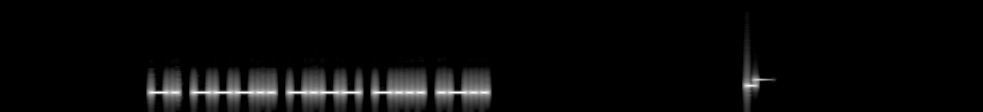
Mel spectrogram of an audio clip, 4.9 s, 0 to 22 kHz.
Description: Morse code, heard as a keyed tone, about 44 wpm, 700 Hz. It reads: N8YBL
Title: USA Call Signs Repeated 3x 45wpm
